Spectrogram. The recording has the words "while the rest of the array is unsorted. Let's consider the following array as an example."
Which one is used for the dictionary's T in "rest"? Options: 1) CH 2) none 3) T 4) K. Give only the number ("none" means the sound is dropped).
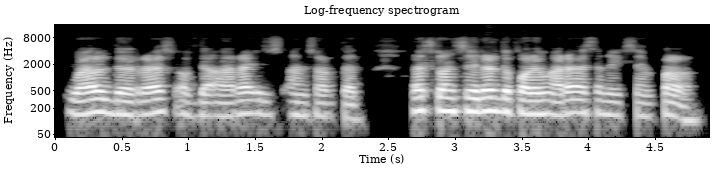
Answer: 3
